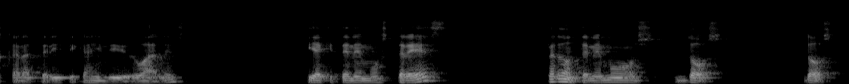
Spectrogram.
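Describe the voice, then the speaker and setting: Guy teaching a class, lowish voice, lots of "eh" and restarts. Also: muffled recording. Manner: explains step by step, with many fillers and restarts. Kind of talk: recorded class lecture.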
